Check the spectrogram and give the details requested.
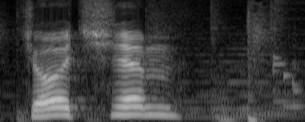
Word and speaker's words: Joachim: Joachim? That's how we pronounce it.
